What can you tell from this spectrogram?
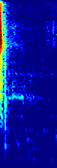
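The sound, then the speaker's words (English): A crisp click or two on a computer keyboard at the very start, sharp and bright, then only a faint quiet background for the rest of the moment. No talking. “Like typing on the computer while I'm podcasting.”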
